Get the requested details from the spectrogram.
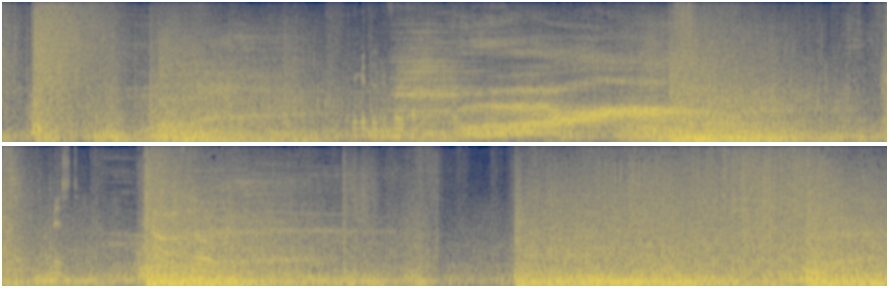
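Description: A sword clashes and strikes heavily.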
